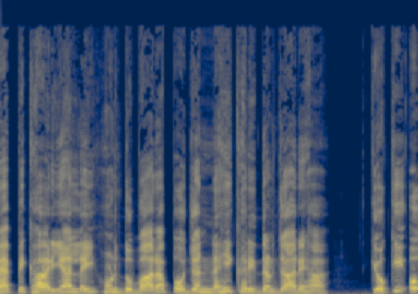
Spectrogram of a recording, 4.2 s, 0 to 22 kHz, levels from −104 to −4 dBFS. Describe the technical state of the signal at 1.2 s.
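At 1.2 s the speech is inside a run of CD scratch ticks, from 1.05 to 3.37 s, just after "ਭਿਖਾਰੀਆਂ ਲਈ". A surface scratch beats the error correction once per disc turn, so the player patches the data and nine brief ticks of a few milliseconds result, about four a second. That steady spacing separates them from vinyl's random clicks.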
